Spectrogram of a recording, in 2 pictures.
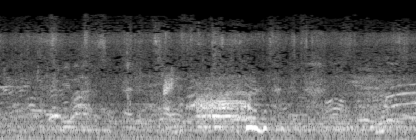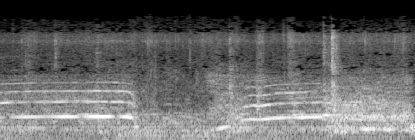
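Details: Big cattle unloaded from transport in Indonesia: several moos, one long sustained bellow held around two seconds and a shorter rising one later, over steady background noise, voices and faint music.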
